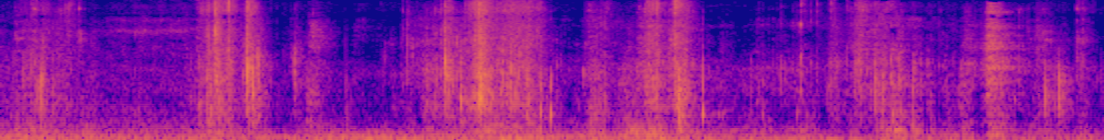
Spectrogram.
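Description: Footsteps crunching and scuffing over broken plaster and debris on a floor, in a few irregular bursts.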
